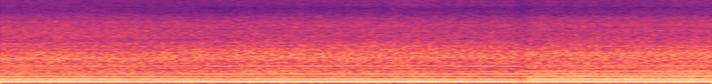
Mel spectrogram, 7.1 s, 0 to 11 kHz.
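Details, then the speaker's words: Troy-Bilt walk-behind mower that would not start after winter storage, test start after repair: steady, even drone with a clean hum and no hunting or surging; runs normally, though it began burning some oil about 20 seconds after starting. "luckily the engine started and ran just like it's supposed to"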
